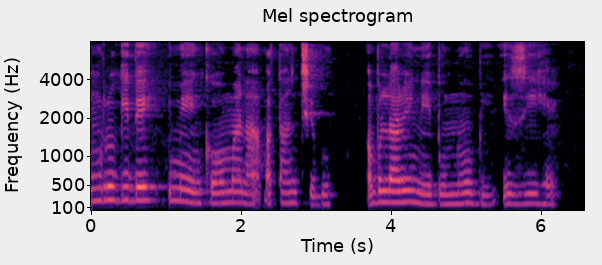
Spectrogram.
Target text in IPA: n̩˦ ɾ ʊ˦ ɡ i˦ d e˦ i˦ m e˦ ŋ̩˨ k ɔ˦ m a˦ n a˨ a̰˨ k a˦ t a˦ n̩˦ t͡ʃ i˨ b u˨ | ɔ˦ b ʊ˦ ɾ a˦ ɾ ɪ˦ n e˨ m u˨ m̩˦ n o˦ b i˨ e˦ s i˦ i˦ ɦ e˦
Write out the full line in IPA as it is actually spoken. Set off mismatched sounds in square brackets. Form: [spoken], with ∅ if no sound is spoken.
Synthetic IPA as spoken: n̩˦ ɾ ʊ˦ ɡ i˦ d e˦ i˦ m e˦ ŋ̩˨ k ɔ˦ m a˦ n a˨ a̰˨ [k͡p] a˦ t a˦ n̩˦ t͡ʃ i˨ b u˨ | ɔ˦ b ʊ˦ [l] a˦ ɾ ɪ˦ n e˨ [b] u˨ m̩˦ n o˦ b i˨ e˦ [z] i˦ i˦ ɦ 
